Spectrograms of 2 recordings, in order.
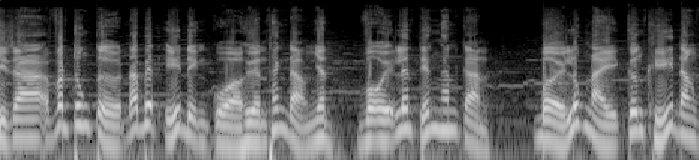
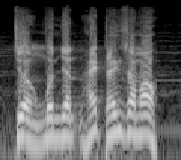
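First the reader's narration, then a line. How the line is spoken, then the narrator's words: Loud shout. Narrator (Vietnamese): Vân Trung Tử quát to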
